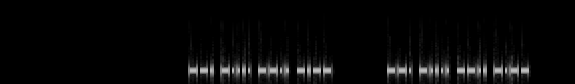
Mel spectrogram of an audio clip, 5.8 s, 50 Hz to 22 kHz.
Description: Morse code, heard as a keyed tone, about 47 wpm, 700 Hz. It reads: G6ZY G6ZY
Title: DXCC-100 Call Signs - 4 Characters - Repeated 2x - 45wpm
